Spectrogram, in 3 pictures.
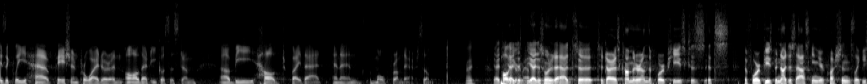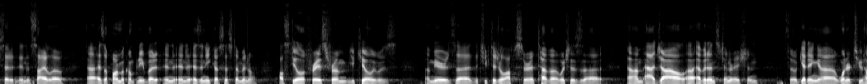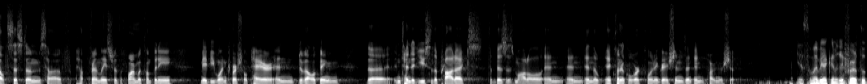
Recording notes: First recorded at the 2019 PODD: Partnership Opportunities in Drug Delivery conference. A panel of Connected Health leaders in the industry provide their views.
